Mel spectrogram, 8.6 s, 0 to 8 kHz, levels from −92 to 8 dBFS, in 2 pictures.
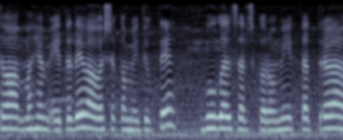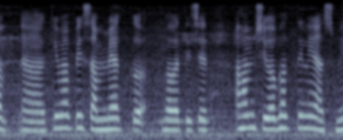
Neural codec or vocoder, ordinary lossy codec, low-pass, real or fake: autoencoder, 48 kHz, 128 numbers a frame, DAC-VAE, trained on Japanese speech; none; 7.2 kHz; fake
